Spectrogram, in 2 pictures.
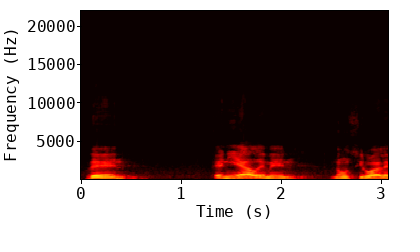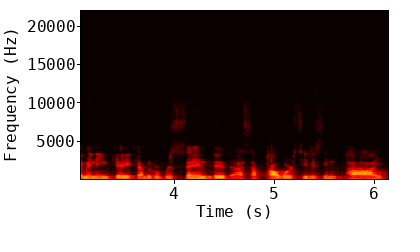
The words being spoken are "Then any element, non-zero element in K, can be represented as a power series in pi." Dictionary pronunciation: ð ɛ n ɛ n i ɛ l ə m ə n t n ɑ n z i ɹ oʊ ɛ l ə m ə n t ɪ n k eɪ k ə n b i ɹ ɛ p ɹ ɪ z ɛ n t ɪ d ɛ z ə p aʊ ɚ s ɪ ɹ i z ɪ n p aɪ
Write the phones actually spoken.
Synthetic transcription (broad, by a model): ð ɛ n ɛ n i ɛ l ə m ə n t n ɑ n s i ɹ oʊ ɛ l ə m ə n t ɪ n k eɪ k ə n b i ɹ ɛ p ɹ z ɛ n t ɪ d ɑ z ə p aʊ ɚ s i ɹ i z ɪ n p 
